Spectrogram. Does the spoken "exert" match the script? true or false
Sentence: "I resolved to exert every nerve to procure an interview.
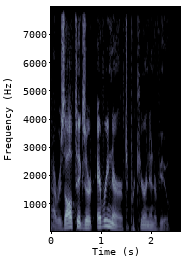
true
